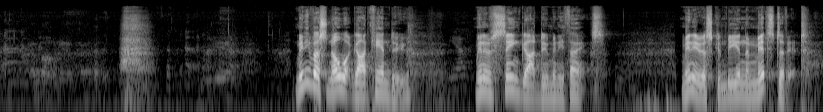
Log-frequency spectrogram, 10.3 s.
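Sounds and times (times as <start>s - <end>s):
preacher gasping inhale catching his breath: 1.5s - 2.0s, 7.7s - 8.5s
speech: 3.7s - 5.3s, 6.0s - 7.6s, 8.5s - 10.2s.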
